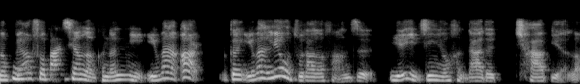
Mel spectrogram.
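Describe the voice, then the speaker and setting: A woman's unremarkable speaking voice at a medium pitch, fairly quick in pace, with lively intonation and hardly any pauses. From Guangdong, Hakka, Meizhou. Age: 30s. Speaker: blogger. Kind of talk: podcast interview.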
